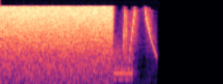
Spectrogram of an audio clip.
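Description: Loud television static hiss. A little over a second in it gives way to a brief electronic tone and a quick pitch sweep up and then down, then cuts off abruptly.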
